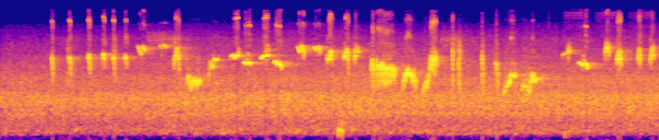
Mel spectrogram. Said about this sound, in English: This brilliant song, ringing out over a rapidly rushing western stream, belongs to an American dipper.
